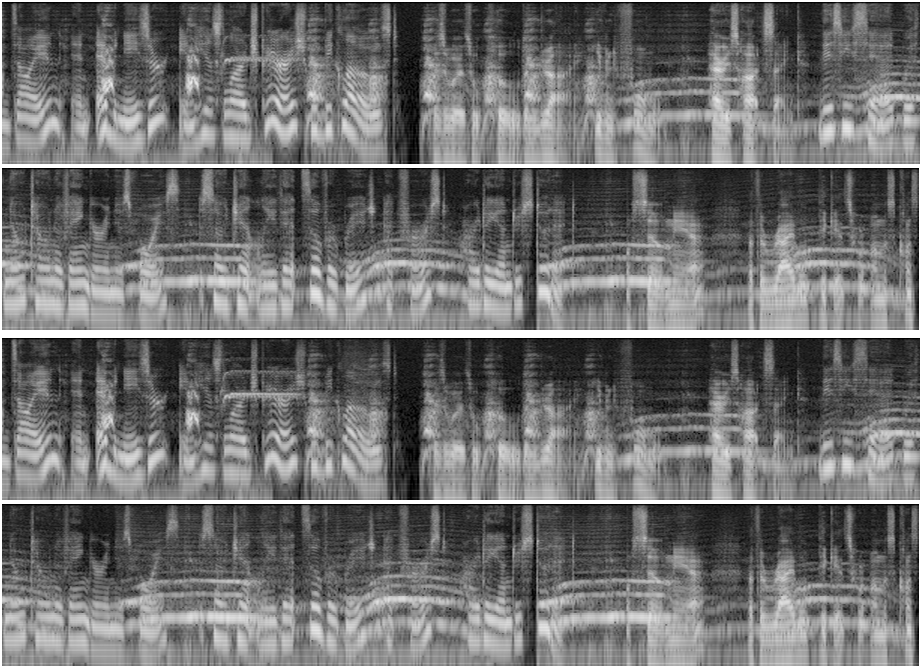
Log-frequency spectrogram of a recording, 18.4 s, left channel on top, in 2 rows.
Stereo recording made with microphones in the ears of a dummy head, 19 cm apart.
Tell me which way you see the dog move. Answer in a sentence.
You can hear the dog move from left to right and back again.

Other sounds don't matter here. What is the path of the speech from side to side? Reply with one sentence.
You can hear the speech go left and come back.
